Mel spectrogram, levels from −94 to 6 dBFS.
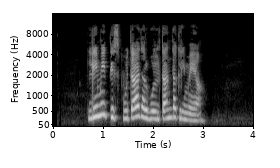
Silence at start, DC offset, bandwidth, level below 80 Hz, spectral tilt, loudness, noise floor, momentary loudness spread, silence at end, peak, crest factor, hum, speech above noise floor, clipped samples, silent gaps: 0.7 s; under 0.1%; 11.5 kHz; -76 dBFS; -4 dB/octave; -21 LUFS; -69 dBFS; 10 LU; 1 s; -4 dBFS; 18 dB; none; 49 dB; under 0.1%; none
